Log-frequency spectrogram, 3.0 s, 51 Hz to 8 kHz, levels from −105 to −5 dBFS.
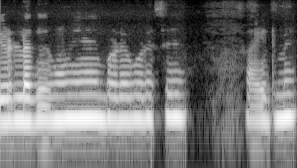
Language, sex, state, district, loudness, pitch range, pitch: Hindi, female, Chhattisgarh, Sukma, -17 LUFS, 215-230 Hz, 220 Hz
